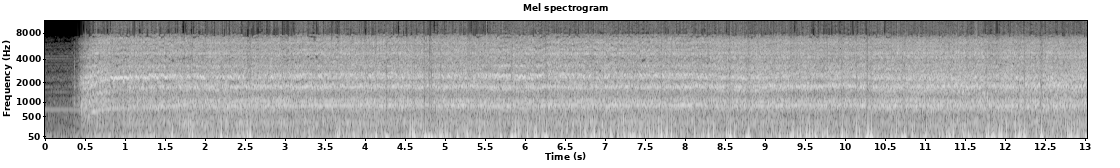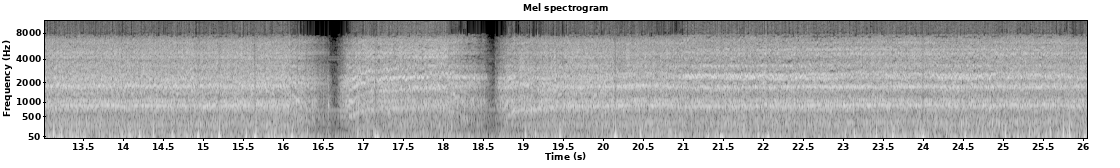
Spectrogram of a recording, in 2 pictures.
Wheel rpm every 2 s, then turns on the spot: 80, 230, 240, 230, 220, 220, 210, 210, 130, 140, 220, 220, 220.
none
